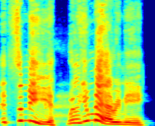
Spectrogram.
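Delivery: very high, squeaky, swooping sing-song character voice. Asked to do it in the Mario movie actor's voice, speaker obliges with that movie Mario voice. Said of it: "That's pretty good".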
